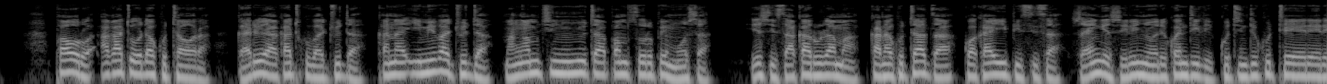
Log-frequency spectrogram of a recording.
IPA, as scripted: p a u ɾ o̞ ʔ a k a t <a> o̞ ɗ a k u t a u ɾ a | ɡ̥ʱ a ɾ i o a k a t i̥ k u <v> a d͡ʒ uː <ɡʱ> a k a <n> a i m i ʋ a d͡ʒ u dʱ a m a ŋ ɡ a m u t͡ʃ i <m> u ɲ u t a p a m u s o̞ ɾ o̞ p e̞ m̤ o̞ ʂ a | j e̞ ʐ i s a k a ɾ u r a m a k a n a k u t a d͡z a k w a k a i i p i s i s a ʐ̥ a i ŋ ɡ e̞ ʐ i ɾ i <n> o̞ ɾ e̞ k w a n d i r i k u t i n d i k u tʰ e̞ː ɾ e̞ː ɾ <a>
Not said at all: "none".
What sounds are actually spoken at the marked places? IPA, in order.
i, ʋ, dʱ, n, ɲ, ɲ, e

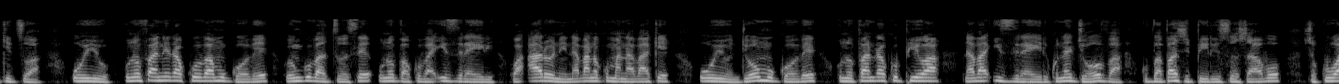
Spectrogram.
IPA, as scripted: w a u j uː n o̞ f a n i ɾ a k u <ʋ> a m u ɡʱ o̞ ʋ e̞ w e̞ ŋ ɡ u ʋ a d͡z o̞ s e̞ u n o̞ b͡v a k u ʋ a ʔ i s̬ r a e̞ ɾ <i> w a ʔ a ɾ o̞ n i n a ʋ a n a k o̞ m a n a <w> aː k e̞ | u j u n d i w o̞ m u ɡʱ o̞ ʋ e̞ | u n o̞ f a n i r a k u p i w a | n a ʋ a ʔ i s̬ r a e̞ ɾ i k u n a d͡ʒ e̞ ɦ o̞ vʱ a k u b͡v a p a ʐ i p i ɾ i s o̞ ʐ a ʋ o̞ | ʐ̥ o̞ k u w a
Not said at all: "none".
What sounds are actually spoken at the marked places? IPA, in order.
ʋ, i, ʋ

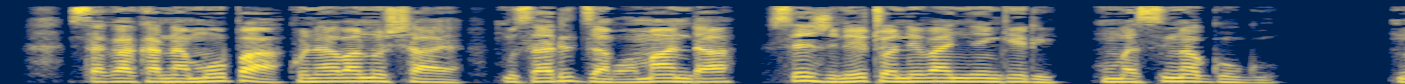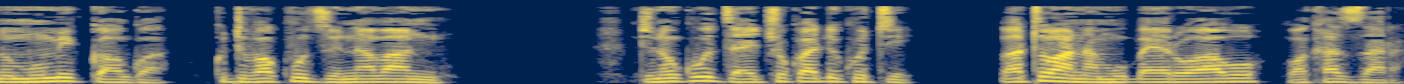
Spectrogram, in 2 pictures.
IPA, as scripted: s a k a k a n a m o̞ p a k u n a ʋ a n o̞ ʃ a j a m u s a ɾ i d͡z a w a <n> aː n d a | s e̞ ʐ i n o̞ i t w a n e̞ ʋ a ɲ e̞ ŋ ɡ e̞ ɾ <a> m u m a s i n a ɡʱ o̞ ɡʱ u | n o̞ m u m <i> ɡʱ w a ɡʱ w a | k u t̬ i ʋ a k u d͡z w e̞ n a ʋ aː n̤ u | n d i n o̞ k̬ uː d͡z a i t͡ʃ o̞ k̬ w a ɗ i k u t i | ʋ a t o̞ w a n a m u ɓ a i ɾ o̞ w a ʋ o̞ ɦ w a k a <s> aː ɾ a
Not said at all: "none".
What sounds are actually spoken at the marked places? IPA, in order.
m, i, i, z

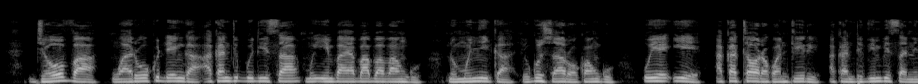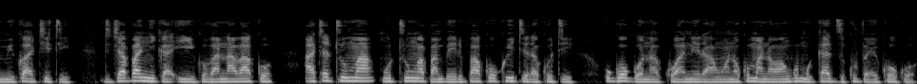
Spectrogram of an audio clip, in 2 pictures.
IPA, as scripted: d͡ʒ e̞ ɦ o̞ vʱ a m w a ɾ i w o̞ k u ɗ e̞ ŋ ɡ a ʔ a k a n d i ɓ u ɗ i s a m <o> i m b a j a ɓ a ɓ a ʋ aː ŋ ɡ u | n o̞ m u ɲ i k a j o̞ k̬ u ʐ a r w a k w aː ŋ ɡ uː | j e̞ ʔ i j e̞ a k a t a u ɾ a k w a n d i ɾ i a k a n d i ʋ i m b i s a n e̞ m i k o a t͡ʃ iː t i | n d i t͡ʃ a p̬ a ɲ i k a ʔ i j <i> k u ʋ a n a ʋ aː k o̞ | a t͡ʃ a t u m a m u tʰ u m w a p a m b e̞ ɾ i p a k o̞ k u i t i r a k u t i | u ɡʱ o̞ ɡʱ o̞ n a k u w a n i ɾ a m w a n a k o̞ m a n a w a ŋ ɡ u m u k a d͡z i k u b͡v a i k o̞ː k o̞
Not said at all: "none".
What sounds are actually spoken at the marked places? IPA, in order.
u, i

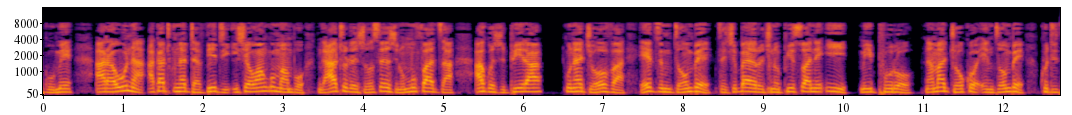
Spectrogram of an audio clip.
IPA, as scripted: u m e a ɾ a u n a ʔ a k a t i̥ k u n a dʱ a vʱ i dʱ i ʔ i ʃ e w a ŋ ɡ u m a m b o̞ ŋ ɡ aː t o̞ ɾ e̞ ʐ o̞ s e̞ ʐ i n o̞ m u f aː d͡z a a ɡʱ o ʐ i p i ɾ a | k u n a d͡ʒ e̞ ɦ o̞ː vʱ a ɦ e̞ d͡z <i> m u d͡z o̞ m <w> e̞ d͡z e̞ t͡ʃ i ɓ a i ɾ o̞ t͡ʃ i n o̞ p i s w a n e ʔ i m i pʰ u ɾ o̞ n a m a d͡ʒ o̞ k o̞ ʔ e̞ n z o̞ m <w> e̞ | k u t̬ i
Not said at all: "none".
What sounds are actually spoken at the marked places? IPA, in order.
i, b, b

